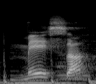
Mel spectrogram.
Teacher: la palabra mesa la sílaba tónica es me pero no no tiene tilde su acento es prosódico pasa también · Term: acento prosódico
